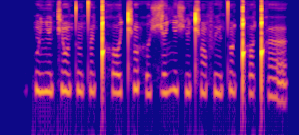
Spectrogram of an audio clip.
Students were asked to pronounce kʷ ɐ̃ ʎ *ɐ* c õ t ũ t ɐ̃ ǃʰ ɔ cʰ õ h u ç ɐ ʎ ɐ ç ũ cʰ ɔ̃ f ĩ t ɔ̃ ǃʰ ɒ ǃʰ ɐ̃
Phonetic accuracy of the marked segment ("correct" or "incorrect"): incorrect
